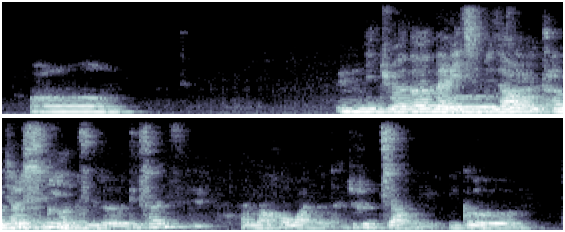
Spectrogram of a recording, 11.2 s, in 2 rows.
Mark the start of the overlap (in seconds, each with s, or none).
4.4 s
